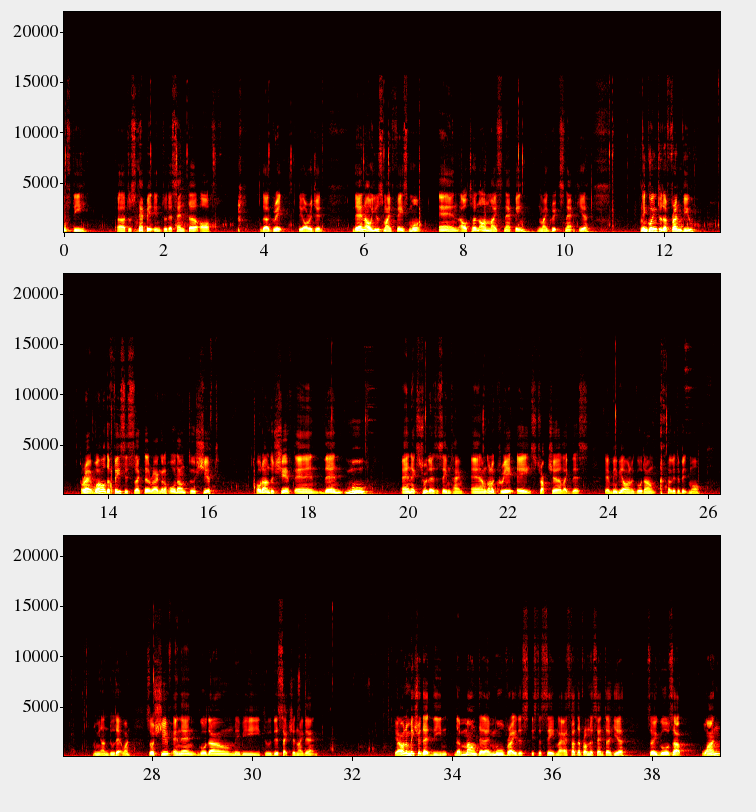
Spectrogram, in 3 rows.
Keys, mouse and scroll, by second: 0.0-0.9 typing, 1.8 click, 2.5 alt+click, 3.2 scroll up 1, 4.1 alt+click, 5.2 right click, 6.4 click, 7.8 ctrl+space, 9.1 click, 12.2 scroll up 1, 13.1 alt+middle click, 15.8-16.1 scroll down 1, 16.2 scroll up 1, 18.5 shift+click, 20.4-21.5 shift+drag, 24.2 shift+click, 25.8 ctrl+z, 26.3 ctrl+z, 28.0-31.0 shift+drag, 31.6 alt+middle click.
